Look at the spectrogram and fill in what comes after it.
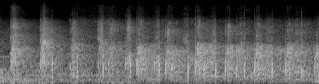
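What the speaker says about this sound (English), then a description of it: "Round of applause to the Honorable Minister." Steady audience applause rings out for an honorable minister at a Zumunta Association event in Abuja, a continuous patter of many hands clapping at moderate loudness.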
